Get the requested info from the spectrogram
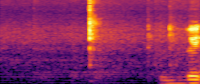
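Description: A single sharp computer keyboard keystroke a little under a second in, over faint room tone; a man starts speaking near the end.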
